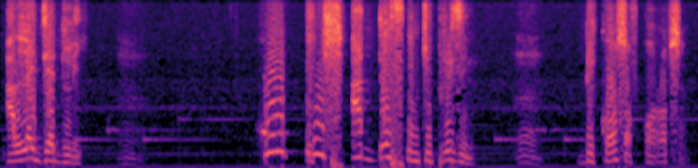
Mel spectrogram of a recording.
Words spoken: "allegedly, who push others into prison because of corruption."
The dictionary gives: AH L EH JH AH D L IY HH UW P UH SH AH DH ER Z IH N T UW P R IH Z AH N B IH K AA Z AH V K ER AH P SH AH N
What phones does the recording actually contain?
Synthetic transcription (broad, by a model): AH L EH JH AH D L IY HH UW P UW SH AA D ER S IH N T UW P R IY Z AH N B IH K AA S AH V K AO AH P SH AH N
